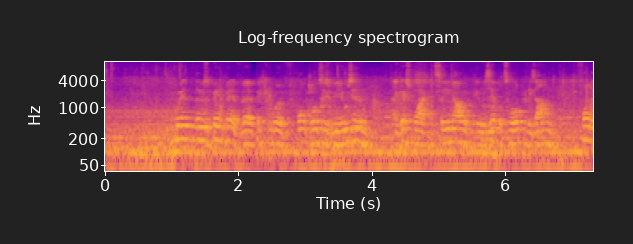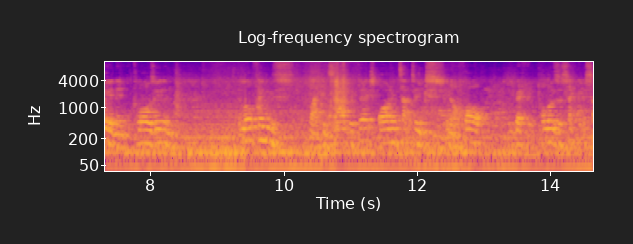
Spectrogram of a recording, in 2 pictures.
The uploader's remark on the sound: post-fight press conference from Leeds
